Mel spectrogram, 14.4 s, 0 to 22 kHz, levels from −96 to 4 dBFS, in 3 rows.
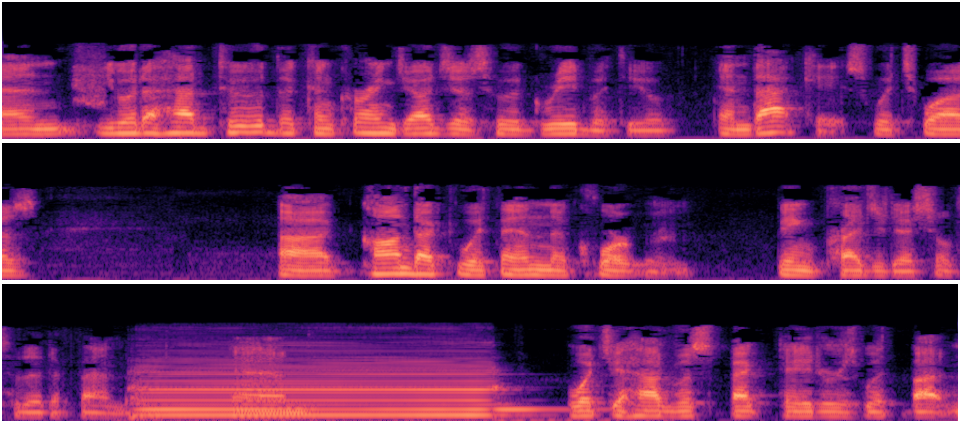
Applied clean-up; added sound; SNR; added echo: none; Bowed string instrument; 1 dB; none.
